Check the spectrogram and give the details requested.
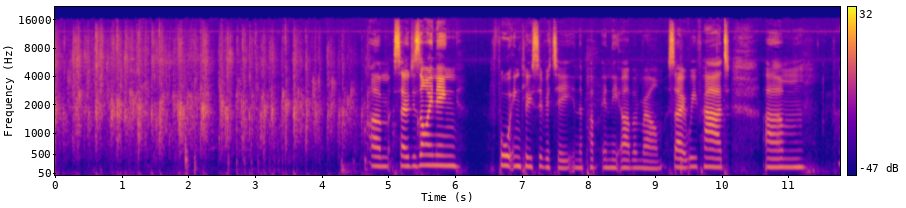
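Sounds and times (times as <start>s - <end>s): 
audience round of applause: 0.0s - 4.8s
speech: 4.7s - 11.4s.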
